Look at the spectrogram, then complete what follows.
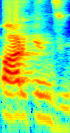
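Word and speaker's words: Purkinje: প্লাজাম ভালোই তো পাচ্ছিস পারকেঞজি স্পেলিংটা অত খেয়াল করবি না যা আছে পারকেনজি উচ্চারণ হবে পারকেজি ঠিক আছে বোঝা গেল ইম্পর্টেন্ট প্রশ্ন হচ্ছে নিউক্লিসকে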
